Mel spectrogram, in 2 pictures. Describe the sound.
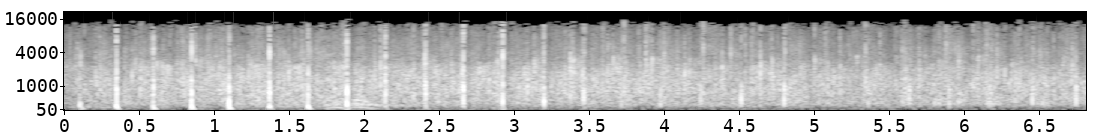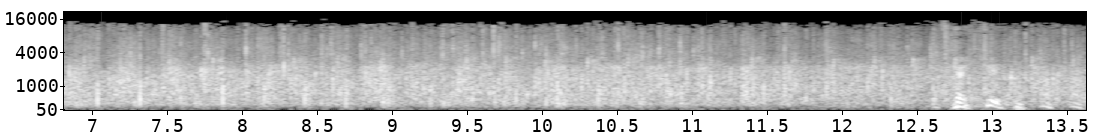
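Sustained audience applause as a final round of applause for an honoree being thanked for serving, a dense wash of many hands clapping steadily for over ten seconds with a few sharper individual claps and a brief voice near the end.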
